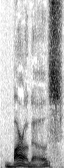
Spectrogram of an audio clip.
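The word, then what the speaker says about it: borogoves: rhyme with grows again the first Oh in Baro goes is pronounced like the O in Baro I have heard people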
